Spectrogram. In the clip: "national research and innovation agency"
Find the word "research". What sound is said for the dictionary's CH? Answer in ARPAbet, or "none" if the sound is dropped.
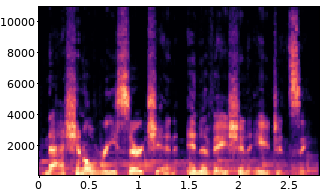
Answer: CH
